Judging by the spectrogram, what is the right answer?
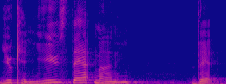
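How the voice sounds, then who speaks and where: In a Georgia accent, a woman speaks at a fairly slow pace with lively intonation. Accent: Georgia Southern US. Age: 70s. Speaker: public commenter. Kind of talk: public comment at board meeting. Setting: school board meeting. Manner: unscripted, off the cuff.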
